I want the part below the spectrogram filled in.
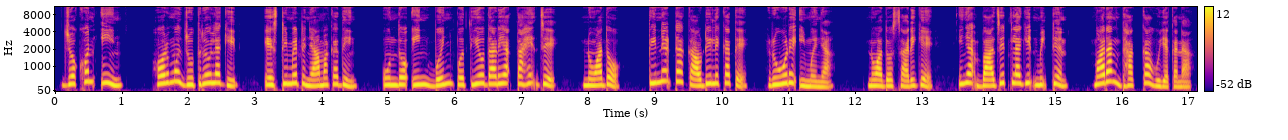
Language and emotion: Santali, sad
